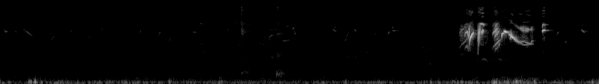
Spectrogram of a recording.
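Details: Female European goldfinch singing like a male: near silence with faint low rumble for several seconds, then one brief, dense burst of high, buzzy twittering notes close to the end.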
